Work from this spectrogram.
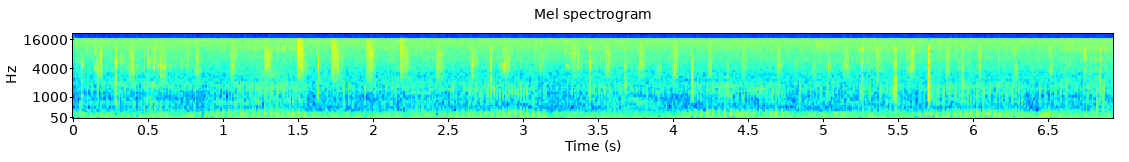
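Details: Norwegian Forest Cat kittens at a breeder, dated 19 January 2017: a rhythmic low purr that swells and fades in cycles of roughly one and a half seconds, with many sharp ticking clicks on top.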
